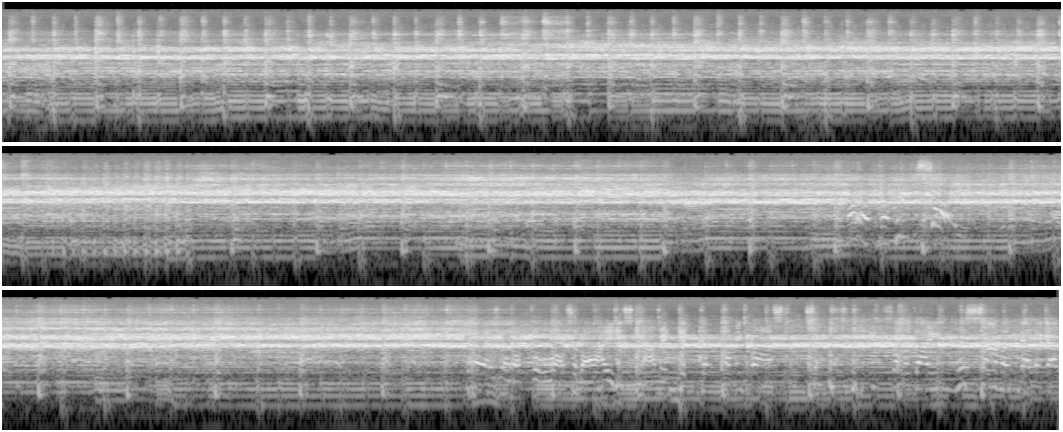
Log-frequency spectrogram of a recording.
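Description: Live rock band playing a song at a loud, steady level: guitar chords changing every second or two over bass and drums, with cymbals ticking throughout.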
